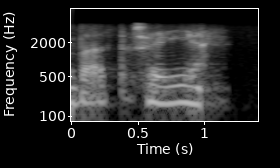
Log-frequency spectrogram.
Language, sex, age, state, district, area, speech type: Hindi, male, 18-30, Uttar Pradesh, Azamgarh, rural, conversation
